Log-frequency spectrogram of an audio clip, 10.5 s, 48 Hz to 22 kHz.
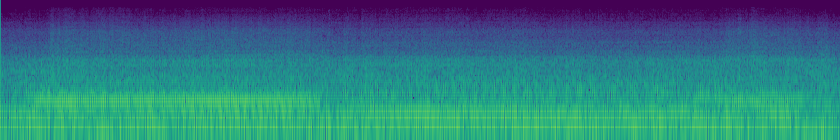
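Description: Italika RT250 motorcycle engine running at a steady cruising speed under a rush of wind noise, its note shifting slightly about four seconds in. This is a road test of surging at speed, which still happens but now recovers quickly; the rider puts the rest down to carburettor jetting.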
